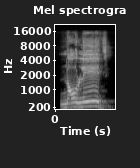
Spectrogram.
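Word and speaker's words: knowledge: ई इसको क्या पढ़ेंगे नॉलेज नॉलेज नहीं पढ़िए देखिए यहां पे पिछले क्लास में बताए थे कि डी और जी एक साथ लिखा रहेगा तो यहां पर क्या होगा डी जो है ना साइलेंट लेटर रहेगा यहां पे डी भी क्या है साइलेंट है और इसमें के साइलेंट है ठीक है ना तो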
